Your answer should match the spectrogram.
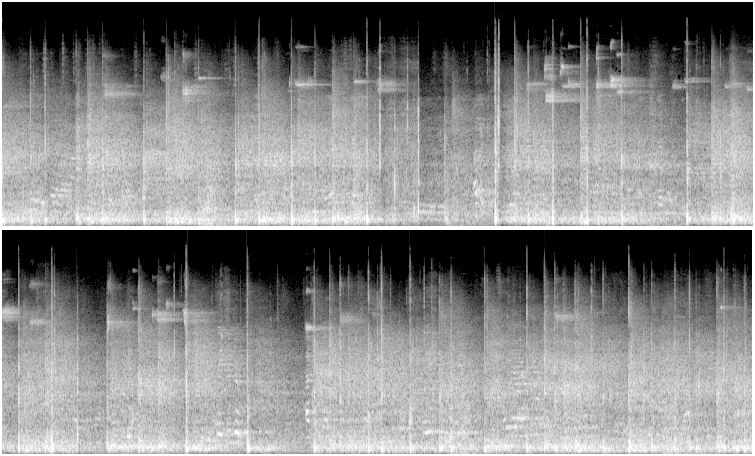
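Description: Several basketballs dribbled on a hardwood gym floor, with rapid overlapping bounces and short high sneaker squeaks as players cut between cones.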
